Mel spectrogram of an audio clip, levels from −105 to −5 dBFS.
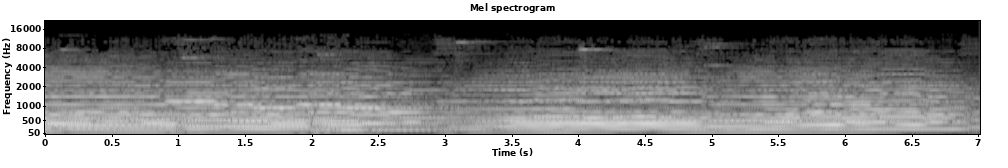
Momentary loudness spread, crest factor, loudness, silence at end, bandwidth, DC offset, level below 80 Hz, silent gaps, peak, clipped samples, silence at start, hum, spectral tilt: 7 LU; 12 dB; -27 LUFS; 0 s; 11.5 kHz; under 0.1%; -70 dBFS; none; -14 dBFS; under 0.1%; 0 s; none; -6.5 dB/octave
